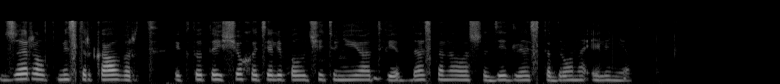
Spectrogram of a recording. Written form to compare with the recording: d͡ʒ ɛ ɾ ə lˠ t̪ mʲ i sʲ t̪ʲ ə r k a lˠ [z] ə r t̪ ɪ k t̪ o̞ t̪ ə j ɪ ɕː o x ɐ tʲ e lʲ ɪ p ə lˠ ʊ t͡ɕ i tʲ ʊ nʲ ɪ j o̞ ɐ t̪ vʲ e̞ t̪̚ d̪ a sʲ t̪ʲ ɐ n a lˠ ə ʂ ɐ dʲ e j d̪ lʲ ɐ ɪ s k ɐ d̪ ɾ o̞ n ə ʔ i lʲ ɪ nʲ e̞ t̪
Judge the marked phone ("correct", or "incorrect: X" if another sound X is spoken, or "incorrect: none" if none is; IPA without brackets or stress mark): incorrect: v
